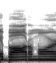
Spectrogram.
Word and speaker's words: Baltimore: Do you pronounce the T when you say Baltimore? Or do you understand it's really like a D? How does that? It's a D to me.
